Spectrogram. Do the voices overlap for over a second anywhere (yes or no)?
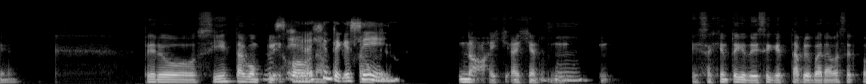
yes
